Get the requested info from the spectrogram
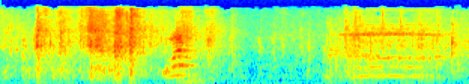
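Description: Christmas wrapping paper being torn and crinkled off a present in quick, rough rips during the first second.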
